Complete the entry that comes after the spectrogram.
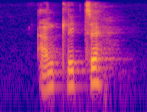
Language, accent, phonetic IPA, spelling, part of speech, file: German, Austria, [ˈantˌlɪt͡sə], Antlitze, noun, De-at-Antlitze.ogg
- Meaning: nominative/accusative/genitive plural of Antlitz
